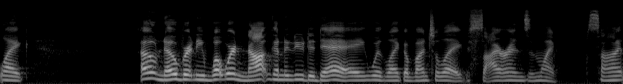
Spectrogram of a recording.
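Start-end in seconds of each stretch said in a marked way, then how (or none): none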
